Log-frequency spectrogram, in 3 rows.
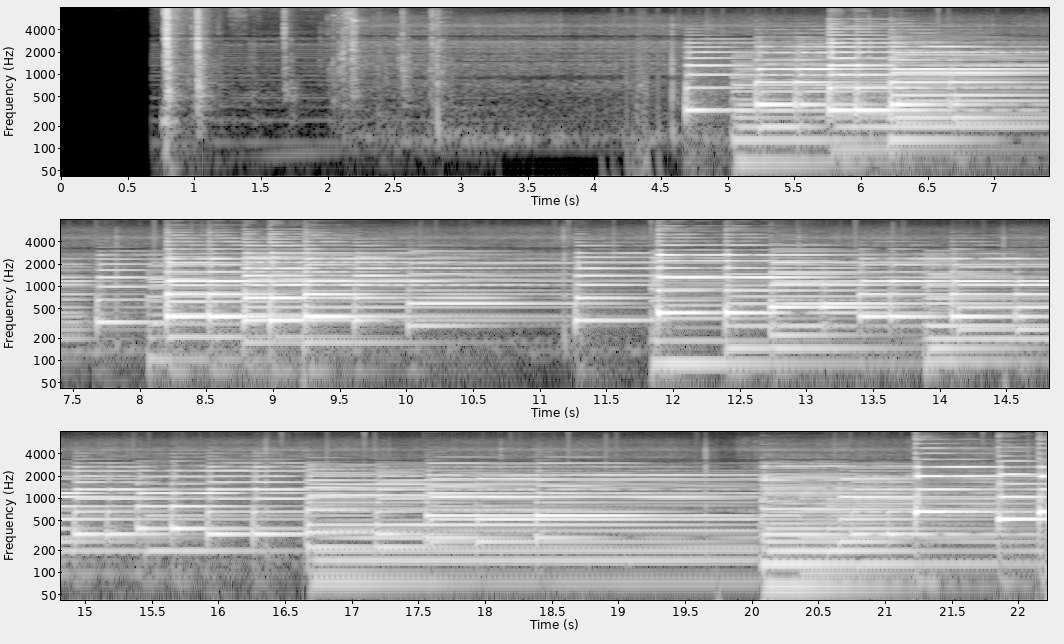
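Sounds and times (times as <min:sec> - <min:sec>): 
piano piece: 0:04.7 - 0:22.2.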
